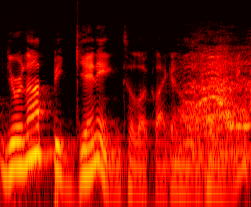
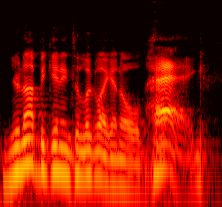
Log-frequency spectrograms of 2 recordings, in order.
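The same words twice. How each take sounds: First: The word beginning is stressed. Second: The word beginning is not stressed.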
